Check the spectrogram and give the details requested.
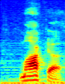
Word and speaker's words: Maca: why I clapped at Mika. Is that Micah? How do you say your name? Maka. I knew I was going to get it wrong.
